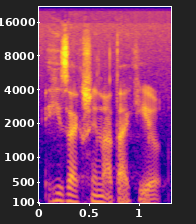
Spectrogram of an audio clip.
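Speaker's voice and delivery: suddenly deflated, quiet aside; unimpressed. Retold or imitated. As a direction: take it back under your breath, losing interest. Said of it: "my face is like".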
